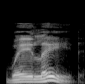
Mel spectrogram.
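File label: "waylaid", British English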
